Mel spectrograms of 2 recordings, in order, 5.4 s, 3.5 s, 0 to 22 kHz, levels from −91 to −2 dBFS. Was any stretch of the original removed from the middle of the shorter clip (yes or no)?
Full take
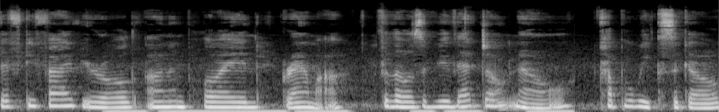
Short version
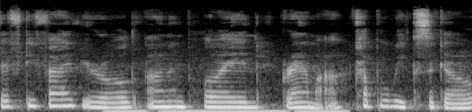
yes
